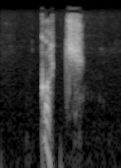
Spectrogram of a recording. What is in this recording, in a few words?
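tlacochahuaya, Zapotec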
